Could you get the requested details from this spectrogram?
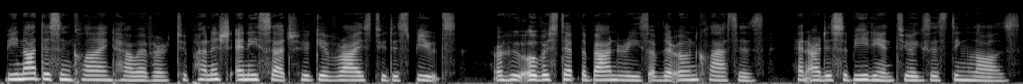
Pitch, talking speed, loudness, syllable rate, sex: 200 Hz, 165 wpm, -17 LUFS, 5.1 syllables/s, female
